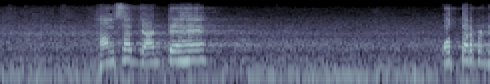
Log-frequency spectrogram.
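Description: A middle-aged man speaks forcefully into a microphone over loudspeakers in a large hall.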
